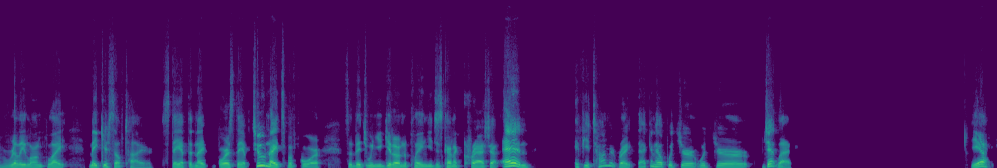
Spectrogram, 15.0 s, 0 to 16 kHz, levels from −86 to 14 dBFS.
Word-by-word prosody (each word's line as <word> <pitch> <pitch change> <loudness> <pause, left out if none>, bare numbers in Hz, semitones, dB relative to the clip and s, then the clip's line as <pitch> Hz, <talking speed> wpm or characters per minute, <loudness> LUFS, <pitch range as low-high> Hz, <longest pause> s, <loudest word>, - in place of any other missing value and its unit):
really 120 +6 -1
long 115 -2 -3
flight, 120 0 -2 0.3
make 150 0 0
yourself 145 -8 -2
tired, - - -10
stay 130 +1 -3
up 135 0 -4
the - - -3
night 125 0 0
before, 125 +2 +2
stay 125 +2 -3
up 125 - -5
2 270 +2 +7
nights 130 - +5
before, 105 -4 -4 0.3
so 125 - -4
that 120 +2 -1
when 125 -3 -2
you 115 0 -2
get 135 +4 +2
on 125 -2 +5
the 120 - -4
plane, 125 -4 -1
you 115 - -3
just 115 0 -9
kinda 120 -4 +2
crash 110 -1 -1
ou - - +2
and 205 - +8 0.7
if 130 +1 -8
you 135 - 0
time 225 - -6
it 255 - -7
right, 120 -1 -1
that 170 - -6
can 210 - -3
help 185 -1 -1
with 155 -1 -5
your 155 0 -1
with 150 -3 -6
your 145 -1 -2 0.2
jet 215 +3 +1
lag. - - -1 2.7
Yeah. - - +5
130 Hz, 180 wpm, -24 LUFS, 120-150 Hz, 2.7 s, and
